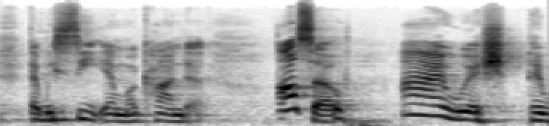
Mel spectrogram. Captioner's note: none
